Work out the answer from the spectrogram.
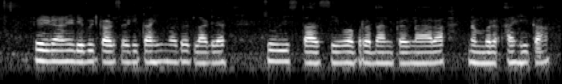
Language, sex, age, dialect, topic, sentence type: Marathi, male, 25-30, Standard Marathi, banking, question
